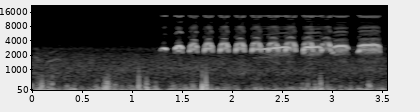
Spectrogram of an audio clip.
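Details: Osprey chick at the Hellgate nest, University of Montana, Missoula, Montana, calling on 18 August 2024 while parents deliver fish: quiet wind for a second, then a fast run of sharp, high whistled chirps, about three a second.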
